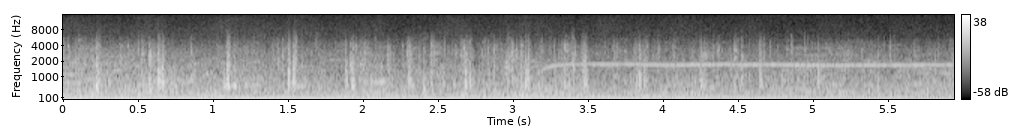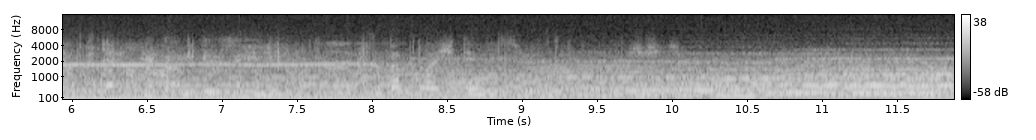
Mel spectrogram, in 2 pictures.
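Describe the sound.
Clip-clop of a horse pulling a horse-drawn cab: a steady run of hoofbeats over a low rumble, with a sustained high squeal partway through.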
